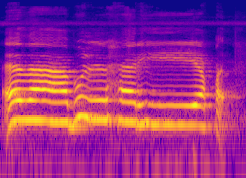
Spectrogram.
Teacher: ഹ തൊണ്ടയുടെ മധ്യഭാഗത്തു നിന്നാണ് വരുന്നത്. സൗണ്ടിന് ഹംസയായി പോവാതെ ശ്രദ്ധിക്കുക.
